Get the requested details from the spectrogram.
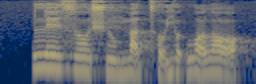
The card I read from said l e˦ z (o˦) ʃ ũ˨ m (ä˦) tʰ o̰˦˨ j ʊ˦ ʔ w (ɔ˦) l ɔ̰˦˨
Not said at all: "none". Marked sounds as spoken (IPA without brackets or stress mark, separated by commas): o˦, ä̰˦˨, ɔ̰˦˨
